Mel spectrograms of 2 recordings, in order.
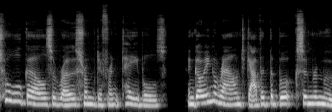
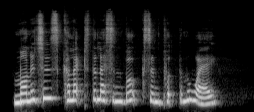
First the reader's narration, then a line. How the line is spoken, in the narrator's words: she cried out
